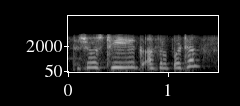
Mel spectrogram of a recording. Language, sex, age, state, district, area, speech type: Kashmiri, female, 30-45, Jammu and Kashmir, Anantnag, rural, conversation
